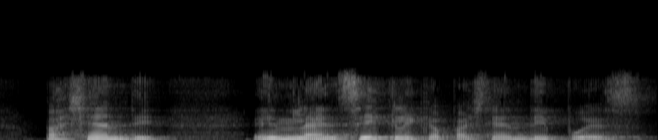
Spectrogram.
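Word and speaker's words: Pascendi: Esa encíclica se llama pasendi. Se escribe p a s cendi. Pachendi.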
